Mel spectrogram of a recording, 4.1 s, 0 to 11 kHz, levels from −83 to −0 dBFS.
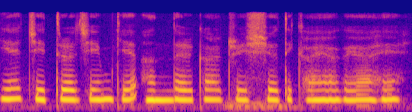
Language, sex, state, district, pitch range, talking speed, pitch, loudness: Hindi, female, Assam, Kamrup Metropolitan, 260-270 Hz, 145 wpm, 265 Hz, -13 LUFS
